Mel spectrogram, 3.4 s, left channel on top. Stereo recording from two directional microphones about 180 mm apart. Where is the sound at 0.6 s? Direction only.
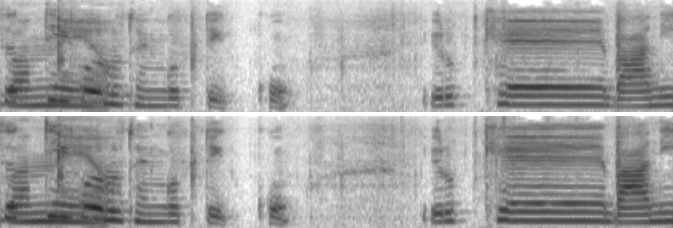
50° right (ahead or behind).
